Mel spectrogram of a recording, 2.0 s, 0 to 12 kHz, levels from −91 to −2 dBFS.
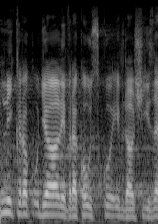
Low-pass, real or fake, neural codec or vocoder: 10.8 kHz; real; none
